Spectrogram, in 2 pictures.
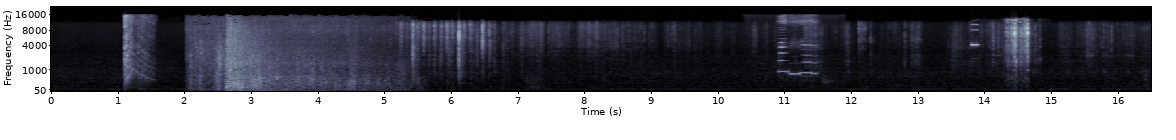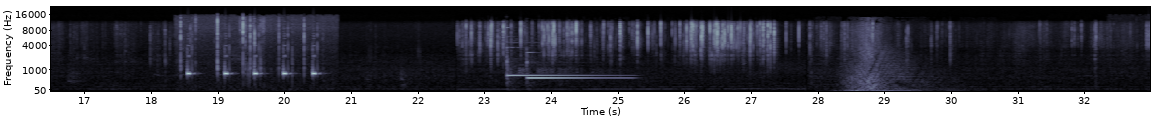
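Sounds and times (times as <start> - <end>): plastic packaging crinkling and tearing: 5.3 - 9.6, 14.2 - 16.4, 22.6 - 28.3, 29.7 - 32.9
electronic beeps: 18.6 - 20.7.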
